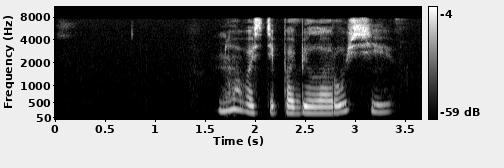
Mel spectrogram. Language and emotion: Russian, neutral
